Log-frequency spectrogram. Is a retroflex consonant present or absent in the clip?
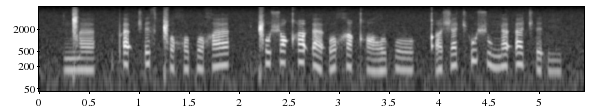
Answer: absent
